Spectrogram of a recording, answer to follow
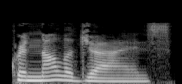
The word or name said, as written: chronologize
